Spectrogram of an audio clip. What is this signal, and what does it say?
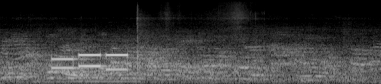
DTMF, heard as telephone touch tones, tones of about 220 ms, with room echo and the noise of a crowd indoors. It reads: 493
